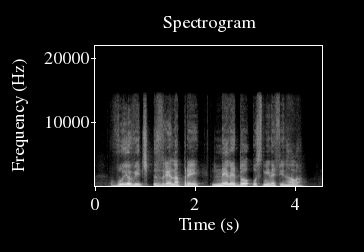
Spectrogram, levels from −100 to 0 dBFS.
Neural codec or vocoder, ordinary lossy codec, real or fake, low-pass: codec, 44.1 kHz, 2.6 kbps, DAC; none; fake; 14.4 kHz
